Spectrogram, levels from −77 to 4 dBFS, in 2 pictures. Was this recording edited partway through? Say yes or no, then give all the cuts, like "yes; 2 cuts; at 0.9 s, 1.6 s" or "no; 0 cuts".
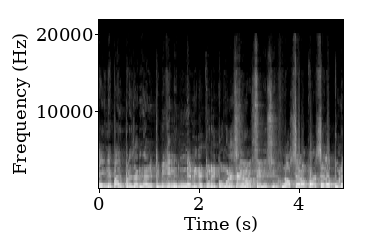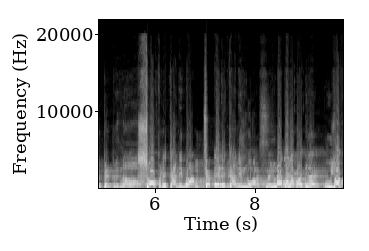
no; 0 cuts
